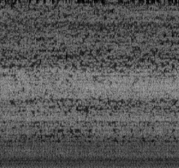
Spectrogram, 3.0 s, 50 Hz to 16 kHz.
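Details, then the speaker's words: Taotao Boulder 125 Chinese ATV that runs but won't move and dies: steady puffing pop about four a second from the top end, with fluid seeping near the head; busted head gasket suspected. "I may have a busted head gasket and we'll check that"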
